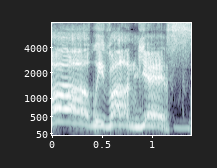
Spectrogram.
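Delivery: bad French accent, high, slow, very drawn out. Acting out the French arriving after the battle: bad French accent. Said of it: "That's not a French accent".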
